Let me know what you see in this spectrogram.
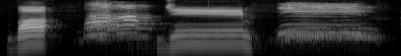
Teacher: حروف شدیدہ، سخت آواز. با کی بھی اور جیم کی بھی.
